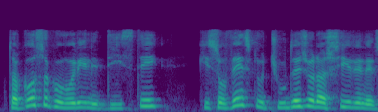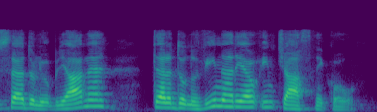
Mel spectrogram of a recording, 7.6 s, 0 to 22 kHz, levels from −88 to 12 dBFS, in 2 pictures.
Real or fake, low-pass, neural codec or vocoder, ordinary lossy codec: fake; 7.2 kHz; codec, 16 kHz, 2 kbps, X-Codec, HuBERT features, trained on LibriSpeech; none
